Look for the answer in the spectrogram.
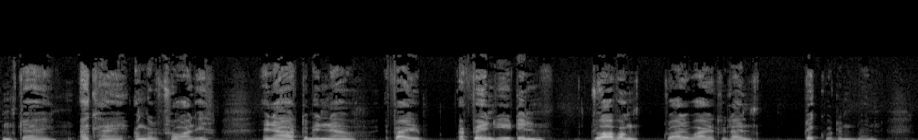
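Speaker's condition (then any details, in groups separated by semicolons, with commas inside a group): Deafness; asks others to speak slowly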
